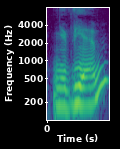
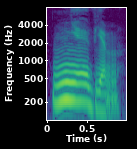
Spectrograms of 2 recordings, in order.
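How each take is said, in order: First: The stress falls on the word wiem. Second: The stress falls on the word nie. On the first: The speaker calls it wrong. "Nie mówimy tutaj" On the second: The speaker calls it right. "Akcent pada na nie"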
